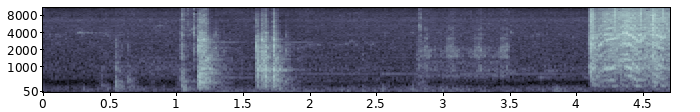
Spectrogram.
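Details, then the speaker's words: 2002 GMC Sonoma with 4.3 Vortec, sitting since 2017, rat-chewed wires and old fuel, spark uncertain: starter spins it over in short rough pulls with no catch, then a hiss; crank no start. "I don't know it'll turn over it's just not wanting to fire"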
